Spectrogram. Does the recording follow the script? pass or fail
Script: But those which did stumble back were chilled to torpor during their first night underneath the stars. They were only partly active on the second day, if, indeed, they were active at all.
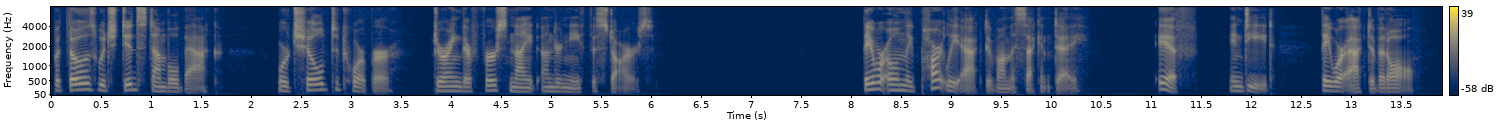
pass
